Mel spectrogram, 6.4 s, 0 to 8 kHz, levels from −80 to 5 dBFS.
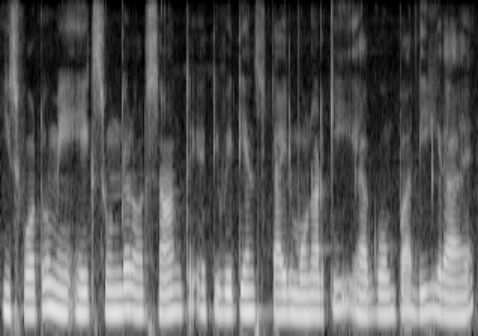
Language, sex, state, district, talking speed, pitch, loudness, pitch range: Hindi, male, Arunachal Pradesh, Lower Dibang Valley, 150 wpm, 140 Hz, -13 LUFS, 135-150 Hz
